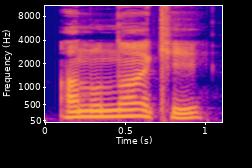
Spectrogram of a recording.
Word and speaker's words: Anunnaki: Anunnaki veya Anunnaki, Anunna, Anunnaki gibi farklı telaffuzları vardır.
